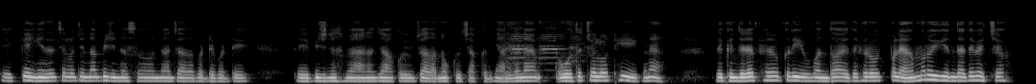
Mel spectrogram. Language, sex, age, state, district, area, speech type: Dogri, female, 30-45, Jammu and Kashmir, Samba, urban, spontaneous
